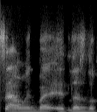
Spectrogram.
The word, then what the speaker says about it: Samhain: up by doing interviews we say it's pronounced sound but it looks like samhain so people that want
